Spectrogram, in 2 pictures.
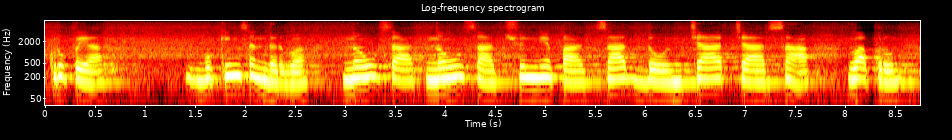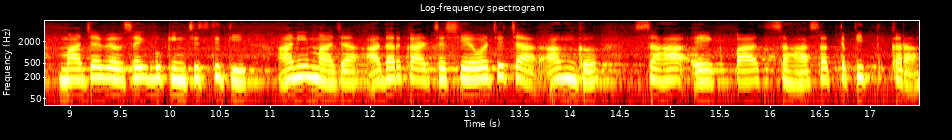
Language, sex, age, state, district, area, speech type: Marathi, male, 30-45, Maharashtra, Satara, urban, read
